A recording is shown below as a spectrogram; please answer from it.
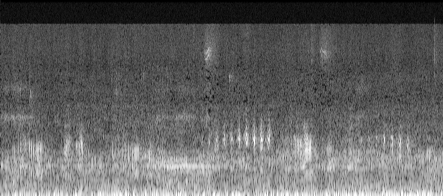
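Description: A frog gives short bursts of rapid, evenly spaced clicking pulses over a steady low rumble.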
